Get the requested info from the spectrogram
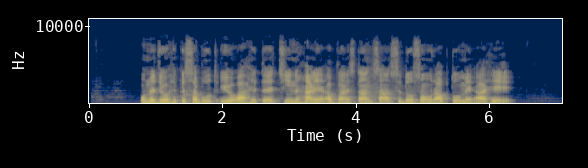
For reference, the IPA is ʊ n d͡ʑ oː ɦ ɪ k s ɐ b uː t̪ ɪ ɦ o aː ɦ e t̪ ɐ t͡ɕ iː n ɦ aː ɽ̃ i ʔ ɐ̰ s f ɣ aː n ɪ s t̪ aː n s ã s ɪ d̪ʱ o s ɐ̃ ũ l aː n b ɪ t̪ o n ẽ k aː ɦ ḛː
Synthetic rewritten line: ʊ n d͡ʑ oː ɦ ɪ k s ɐ b uː t̪ ɪ ɦ o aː ɦ e t̪ ɐ t͡ɕ iː n ɦ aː ɽ̃ e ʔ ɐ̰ f ɣ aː n ɪ s t̪ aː n s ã s ɪ d̪ʱ o s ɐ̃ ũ ɾ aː b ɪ t̪ o m ẽ ʔ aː ɦ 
